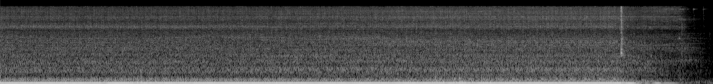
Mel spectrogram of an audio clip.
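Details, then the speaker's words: Rebuilt 1965 283 small-block Chevy in a Model A hotrod chassis, on temporary quiet mufflers: deep, steady, even V8 idle burble, no knocks or misses, then shut-off; healthy idle. "Mufflers, they're very quiet mufflers, temporary hung, so the break-in period, you can hear the motor. Put something that sounds a little meaner on it later."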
